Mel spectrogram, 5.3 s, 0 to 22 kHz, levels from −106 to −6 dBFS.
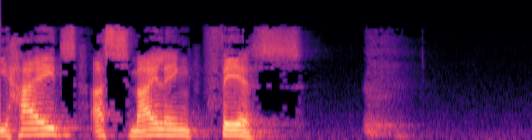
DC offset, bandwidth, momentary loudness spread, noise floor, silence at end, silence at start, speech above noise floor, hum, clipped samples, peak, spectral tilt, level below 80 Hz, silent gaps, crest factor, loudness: under 0.1%; 10.5 kHz; 18 LU; -70 dBFS; 1.5 s; 0 s; 48 dB; none; under 0.1%; -6 dBFS; -5.5 dB/octave; -66 dBFS; none; 18 dB; -22 LUFS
